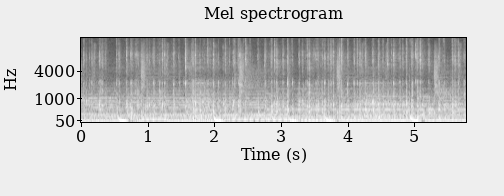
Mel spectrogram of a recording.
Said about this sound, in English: It's a bit noisy too when I was typing on it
